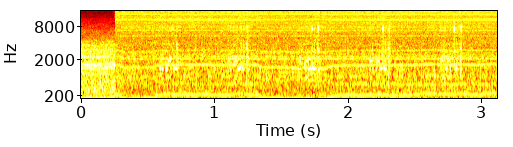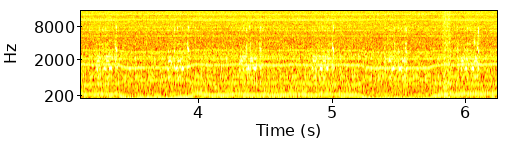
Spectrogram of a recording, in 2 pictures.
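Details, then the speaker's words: SUNLU Terminator3 (T3) 3D printer printing a Benchy: soft stepper hum shifting pitch with each head move over steady fan whir, no clicks or grinding; head nearly silent, fans loudest, printing normally. "on entend les ventilos, il n'y a pas de problème, mais la tête d'impression, hein, on n'entend rien."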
